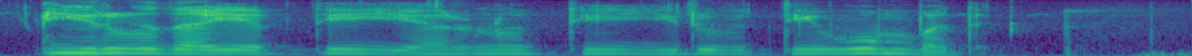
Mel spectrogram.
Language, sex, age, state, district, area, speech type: Tamil, female, 30-45, Tamil Nadu, Dharmapuri, rural, spontaneous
